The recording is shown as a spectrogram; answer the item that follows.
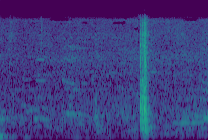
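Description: A pause in speech with low background hum, broken by one short sharp click about one and a half seconds in.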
